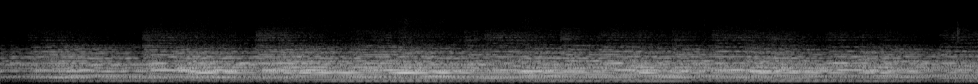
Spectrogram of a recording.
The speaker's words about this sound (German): Jede Gemeinde legt in ihrer Läuteordnung fest, wie lange die Glocken erklingen. 3 Minuten wird in der Regel für einen ganz normalen Sonntag geläutet, 5 Minuten für einen besonderen Feiertag wie Weihnachten, Ostern und Pfingsten.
